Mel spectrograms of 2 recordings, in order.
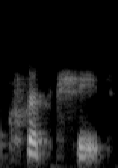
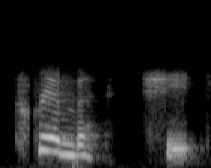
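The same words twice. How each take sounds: First: The first word sounds like crypt. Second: The first word ends in a b sound. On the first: The speaker calls it wrong. "I said it wrong again" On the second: The speaker calls it right. "It's a crib sheet with a B"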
